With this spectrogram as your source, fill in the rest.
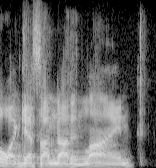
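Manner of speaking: super passive-aggressive, slow Minnesota-sounding delivery. Retelling a stranger's remark in a pharmacy line: imitating a passive aggressive remark. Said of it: "he starts doing this super passive aggressive".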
